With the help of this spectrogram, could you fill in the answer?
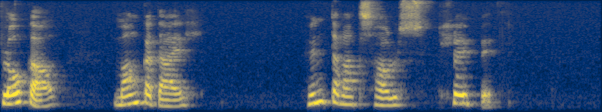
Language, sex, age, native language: Icelandic, female, 50-59, Icelandic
